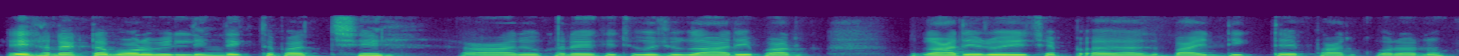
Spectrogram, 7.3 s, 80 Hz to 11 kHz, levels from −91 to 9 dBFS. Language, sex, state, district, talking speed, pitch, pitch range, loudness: Bengali, female, Odisha, Khordha, 155 wpm, 215 Hz, 200-235 Hz, -17 LUFS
